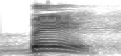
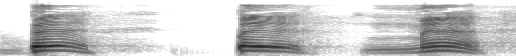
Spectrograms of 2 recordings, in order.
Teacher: Por exemplo, se você vai falar o B, você não consegue falar o B, P, M, sem unir os lábios. Por isso que eles são chamados de fonemas bilabiais, tá?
